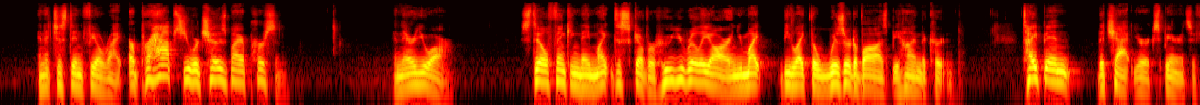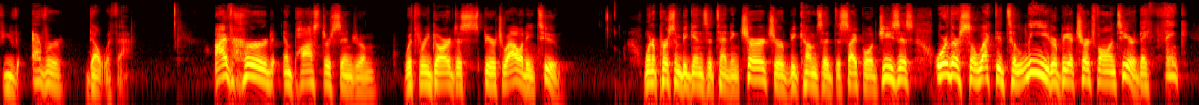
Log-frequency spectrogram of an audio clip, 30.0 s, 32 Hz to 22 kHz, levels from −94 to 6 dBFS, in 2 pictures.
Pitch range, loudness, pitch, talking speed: 115-150 Hz, -25 LUFS, 125 Hz, 170 wpm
